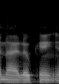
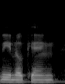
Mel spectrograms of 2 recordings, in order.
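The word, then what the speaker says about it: Nidoking: just bring in my naido king and I know it's pronounced Nido King but I've always pronounced it naido King so yeah and I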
